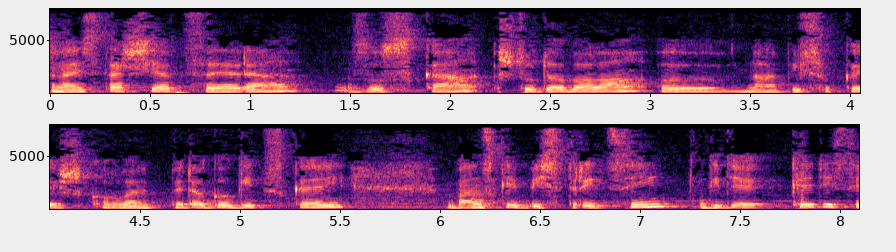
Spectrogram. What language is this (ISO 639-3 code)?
slk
